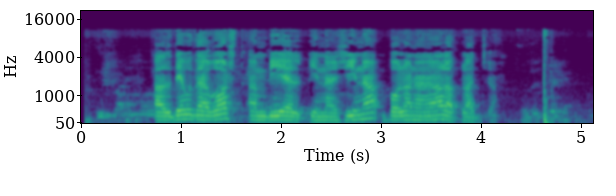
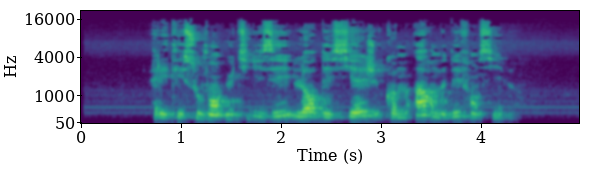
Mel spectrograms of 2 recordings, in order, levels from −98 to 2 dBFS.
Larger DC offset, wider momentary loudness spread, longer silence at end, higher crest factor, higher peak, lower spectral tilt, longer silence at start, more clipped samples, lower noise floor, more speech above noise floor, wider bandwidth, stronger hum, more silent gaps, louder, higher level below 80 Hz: neither; about the same, 13 LU vs 11 LU; second, 0.25 s vs 0.8 s; about the same, 20 dB vs 20 dB; second, -8 dBFS vs -2 dBFS; first, -4 dB/octave vs 0 dB/octave; second, 0.05 s vs 0.7 s; neither; second, -46 dBFS vs -64 dBFS; second, 20 dB vs 43 dB; second, 11.5 kHz vs 16 kHz; neither; neither; second, -26 LUFS vs -20 LUFS; first, -56 dBFS vs -78 dBFS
